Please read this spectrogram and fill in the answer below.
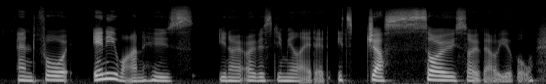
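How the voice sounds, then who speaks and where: A woman with an Australian accent speaks at a fairly slow pace. Her voice sits fairly low. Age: 50s. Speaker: yoga instructor. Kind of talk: radio interview. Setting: radio studio.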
